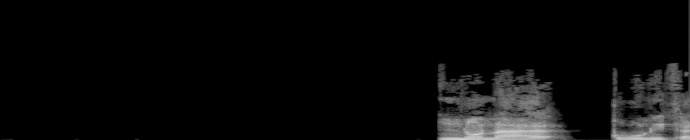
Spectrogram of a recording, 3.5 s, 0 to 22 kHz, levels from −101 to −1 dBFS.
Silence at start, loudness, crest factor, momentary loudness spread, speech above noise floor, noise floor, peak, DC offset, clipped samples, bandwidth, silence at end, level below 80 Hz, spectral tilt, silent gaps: 2.2 s; -24 LUFS; 18 dB; 11 LU; over 68 dB; under -90 dBFS; -8 dBFS; under 0.1%; under 0.1%; 11.5 kHz; 0 s; -70 dBFS; -6.5 dB/octave; none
